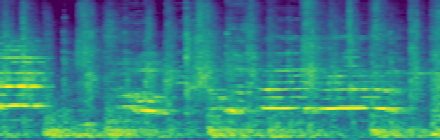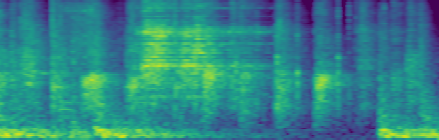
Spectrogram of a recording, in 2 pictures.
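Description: Repeated heavy thuds from a barbell being driven hard in a gym, under loud background music. The thuds thin out toward the end as the set finishes.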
